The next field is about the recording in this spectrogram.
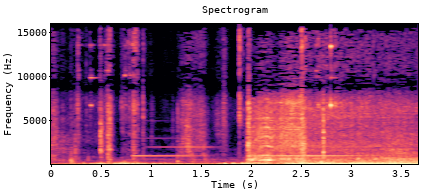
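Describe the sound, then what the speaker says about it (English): A BMW E36 car being started: keys rattle, the starter cranks briefly, then the engine catches and settles into a steady idle close by, with no one talking. "Let me start the car and let me show you what I'm talking about."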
